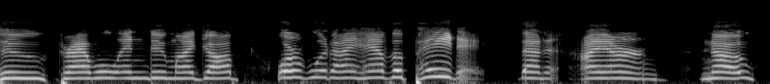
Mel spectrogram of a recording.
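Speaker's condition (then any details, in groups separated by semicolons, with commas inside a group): Cerebral palsy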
